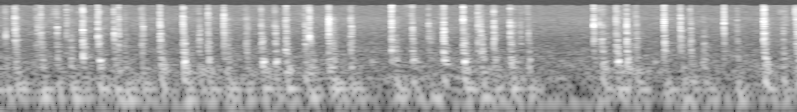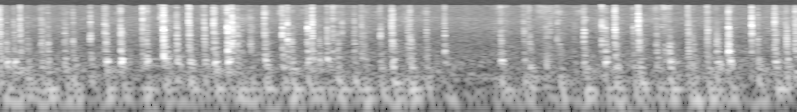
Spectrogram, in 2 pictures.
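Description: Fingertips type rapidly on the plastic keycaps of a backlit MacBook Pro keyboard set in an aluminum body, producing a dense, steady stream of quiet, sharp clicks with bright tops and very short decay. The typing pauses briefly around the middle, then continues at the same quick pace, over a faint low hum.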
